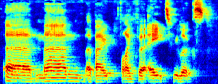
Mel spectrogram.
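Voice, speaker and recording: A man's voice: mid-range voice, level tone, takes it slowly. A man speaking as a festival director on a panel, informal and wry, with self-deprecating asides. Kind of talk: panel discussion, informal spoken account. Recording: echoey room.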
